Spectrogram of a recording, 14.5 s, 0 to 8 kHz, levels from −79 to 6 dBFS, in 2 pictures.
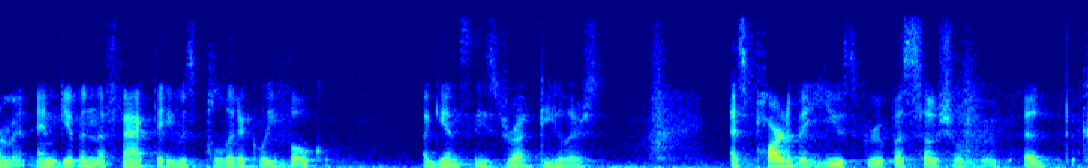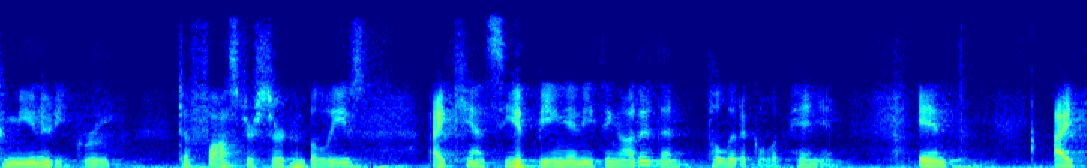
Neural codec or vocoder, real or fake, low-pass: codec, 16 kHz, 0.9 kbps, LongCat-Audio-Codec; fake; 7.2 kHz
